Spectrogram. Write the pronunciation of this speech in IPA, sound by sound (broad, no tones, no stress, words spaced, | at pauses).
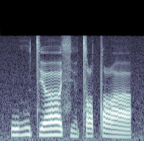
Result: wo̤ tʲɐːsʲa̤tʲʉ tˤa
